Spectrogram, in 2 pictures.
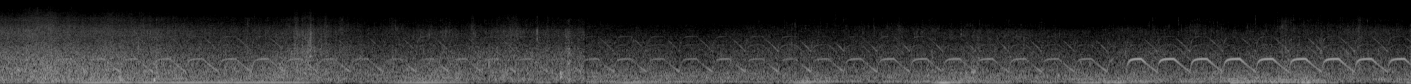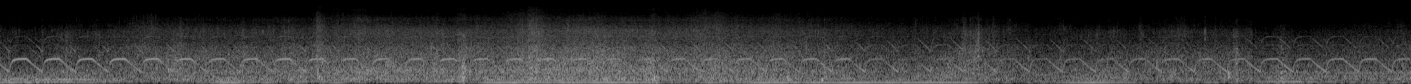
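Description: Emergency boat's siren yelping in a fast, steady up-and-down cycle, about four times a second, over the low drone of outboard engines, wind and churning water.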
